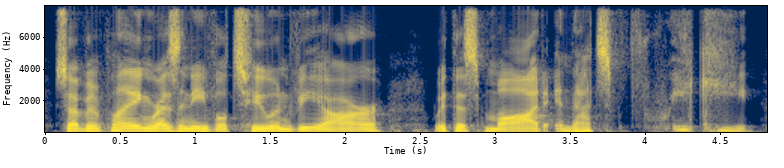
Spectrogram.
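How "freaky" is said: hushed emphasis. Real, not acted. Describing the scary VR mod.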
